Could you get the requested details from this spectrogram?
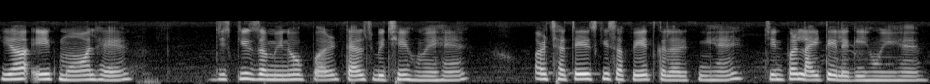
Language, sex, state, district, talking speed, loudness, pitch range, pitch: Hindi, female, Uttar Pradesh, Lucknow, 155 wpm, -16 LUFS, 205-240 Hz, 225 Hz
